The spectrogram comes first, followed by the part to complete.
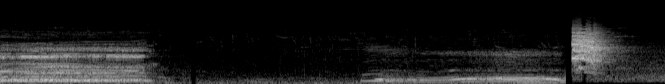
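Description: A dromedary gives a deep, harsh, buzzing groan, then after a pause a lower, wavering, gurgling moan; a sharp hissing burst ends it.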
